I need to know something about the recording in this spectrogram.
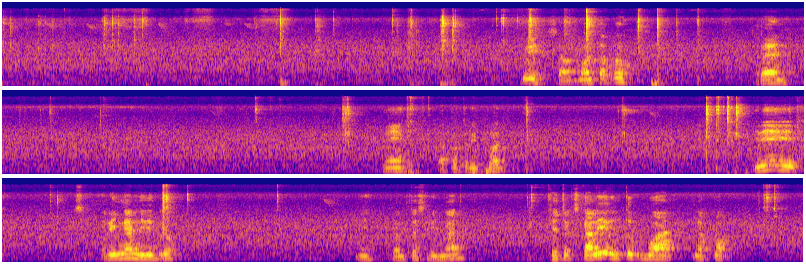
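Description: Metal tripod legs click and clatter as they are handled.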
